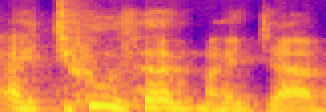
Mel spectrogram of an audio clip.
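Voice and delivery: emphatic, exclaimed delivery. Showing different ways to say a phrase, mimicking an emphatic exclamation. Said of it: "with the exclamation point".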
